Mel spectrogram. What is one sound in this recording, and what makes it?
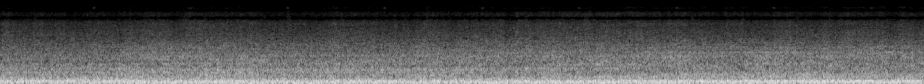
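Tyres roar on the road at speed.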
